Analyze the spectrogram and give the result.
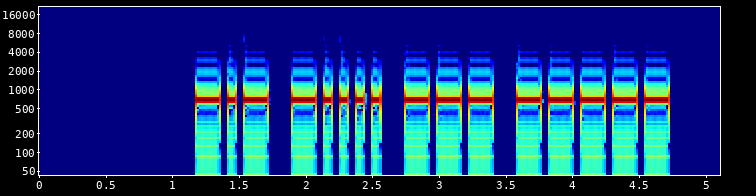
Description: Morse code, heard as a keyed tone, about 20 wpm, 700 Hz. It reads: K6O0
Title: Four Letter-Number Combinations - 20wpm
